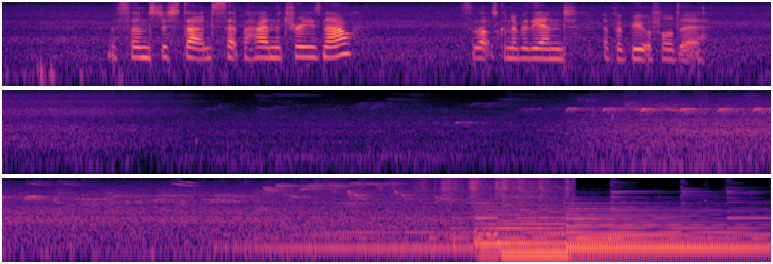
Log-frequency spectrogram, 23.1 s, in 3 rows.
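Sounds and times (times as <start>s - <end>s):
low steady music: 17.9s - 23.0s.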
